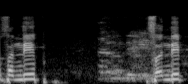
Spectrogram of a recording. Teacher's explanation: तो बोलो, कहां जा रही है जीभ? दांत में जा रही है।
